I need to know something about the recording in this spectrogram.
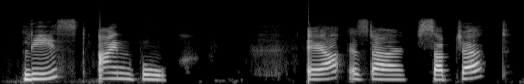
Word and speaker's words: liest: Liest ein Buch. Now remember, I-E is pronounced E. Liest ein Buch.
